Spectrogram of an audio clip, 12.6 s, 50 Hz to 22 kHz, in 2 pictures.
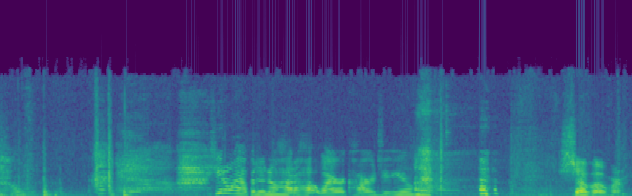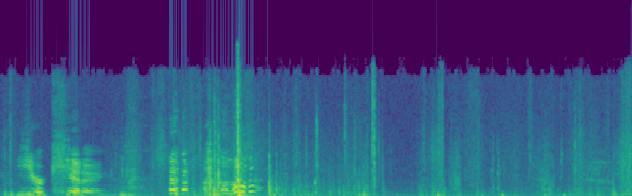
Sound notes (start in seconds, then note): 4.3 laughs; 8.0 giggles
